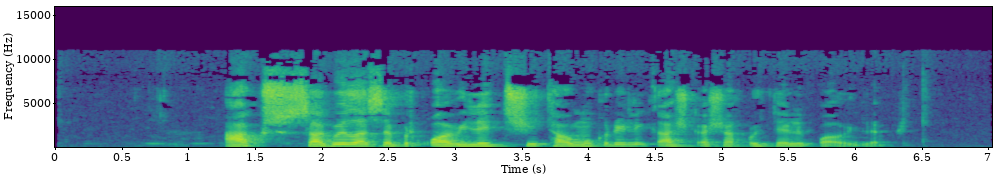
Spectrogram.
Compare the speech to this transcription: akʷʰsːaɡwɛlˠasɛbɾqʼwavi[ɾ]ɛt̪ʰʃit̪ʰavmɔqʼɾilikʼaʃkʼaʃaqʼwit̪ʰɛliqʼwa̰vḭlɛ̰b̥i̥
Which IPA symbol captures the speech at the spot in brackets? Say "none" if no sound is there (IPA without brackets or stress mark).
l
